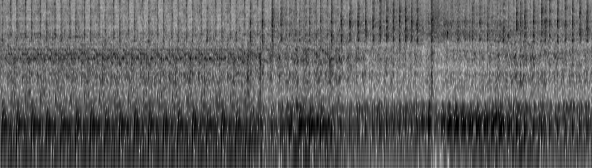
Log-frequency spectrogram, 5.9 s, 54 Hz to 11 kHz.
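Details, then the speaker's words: 1998 Honda Shadow VT1100 abandoned bike after carb bowls drained and fresh gas, running without radiator or coolant: loping V-twin idle, steady uneven beat, slight backfire with choke open, smoother once choke turned down; normal idle. "but it's running sounds good little bit of backfire there I do have the Troke still open open let's turn that down yeah smoothed out a little bit better"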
